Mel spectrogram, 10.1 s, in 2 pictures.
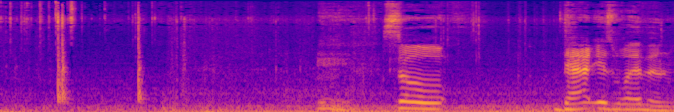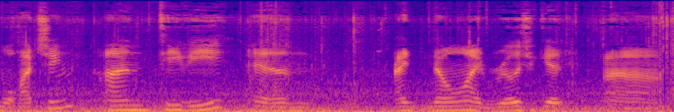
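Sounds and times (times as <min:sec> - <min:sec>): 
car engine and road rumble: 0:00.0 - 0:10.1
speech: 0:02.4 - 0:03.5, 0:04.2 - 0:10.1.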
